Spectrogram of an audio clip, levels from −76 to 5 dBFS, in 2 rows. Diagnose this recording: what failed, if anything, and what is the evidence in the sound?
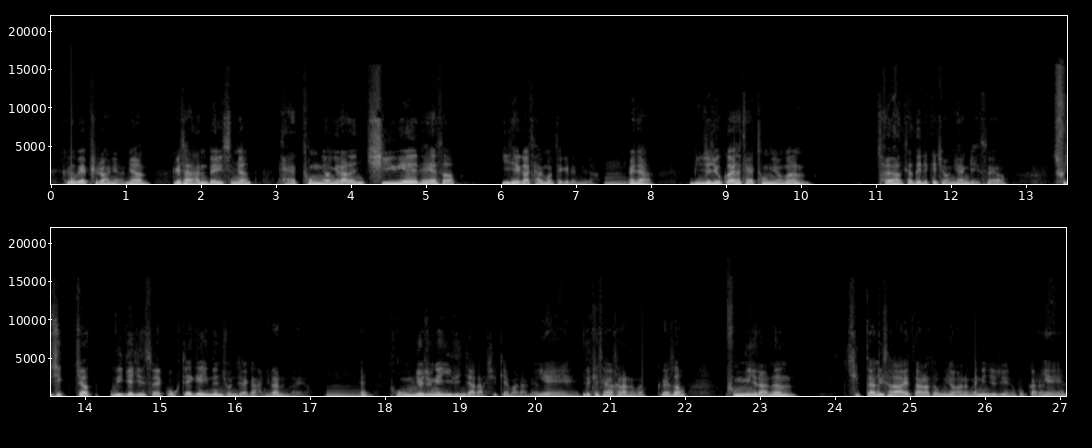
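Eight abrupt forward jumps in the speech occur at 0.26, 1.62, 2.82, 7.60, 21.42, 22.87, 24.58 and 25.86 s. The pattern points to the driver or buffer stage, most likely a dropped buffer (overrun): the application fell behind and the hardware overwrote unread audio. Four jumps skip roughly a tenth of a second, those at 7.60, 24.58 and 25.86 s about 0.15 s, and close to a third of a second at 21.42 s. There is no silence at any of them, which rules out a dropout or muted gap.

Between 7.12 and 8.55 s the speech picks up a scatter of brief ticks and smears, about ten of them, each only around 10 ms. These are scattered short gaps: packets lost or late on the network, with the receiver covering each hole by stretching the preceding sound. Only a small share of that stretch, around a twentieth, is concealed. 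Each repair is tiny and leaves no skip, unlike the overrun jumps, one of which lands inside this span at 7.60 s.

From 8.58 to 11.47 s the speech runs slightly slow, at 96% speed, with 132 ms added in total. This is a jitter buffer slow-down at the network receiver. Running short of reserve, it repeated single pitch periods and bits of pauses to rebuild its depth, drawing sounds out. The pitch holds steady, which separates this from a clock or sample-rate mismatch, where speed and pitch would drop together.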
